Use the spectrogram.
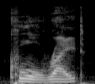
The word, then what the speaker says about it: KoolRite: coolant it's actually called cool right 2290 and I know it's spelled KO just like the cool mist 77 but they're not the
